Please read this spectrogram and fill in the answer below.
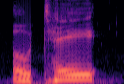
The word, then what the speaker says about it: Aotearoa: Though Nick provided a valiant effort in his pronunciation, it's pronounced, oh, here we go, Aotearoa.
